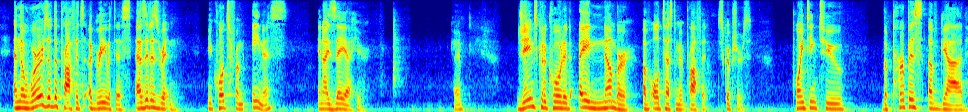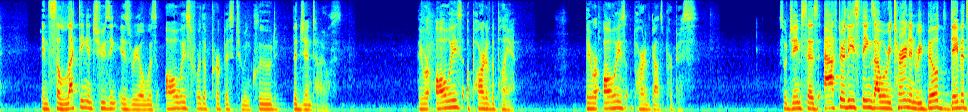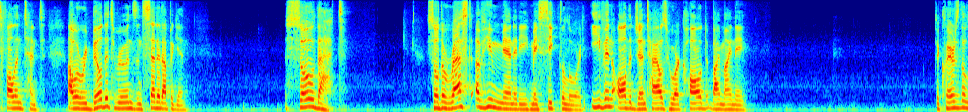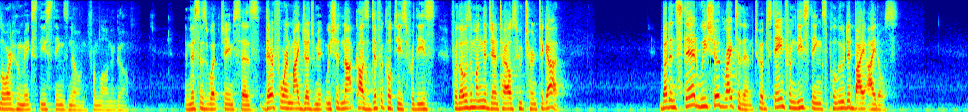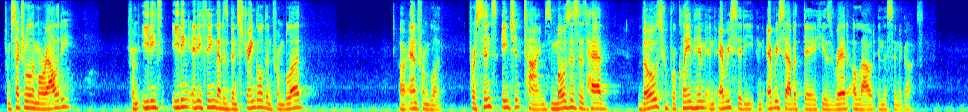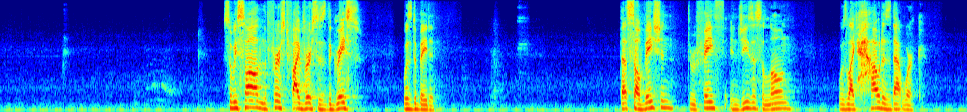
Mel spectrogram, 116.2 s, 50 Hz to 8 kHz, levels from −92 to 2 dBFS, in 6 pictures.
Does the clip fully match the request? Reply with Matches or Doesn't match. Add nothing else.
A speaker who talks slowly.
Matches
